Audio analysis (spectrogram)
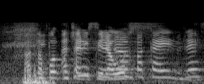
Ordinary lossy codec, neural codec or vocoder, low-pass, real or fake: none; none; 7.2 kHz; real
